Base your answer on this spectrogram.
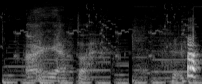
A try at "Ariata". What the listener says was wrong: Yeah, and you didn't roll that at all. Roll. Aare-aitta. Ei varre.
